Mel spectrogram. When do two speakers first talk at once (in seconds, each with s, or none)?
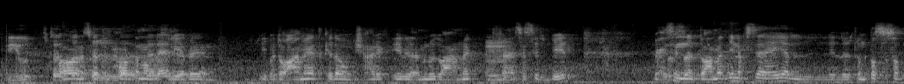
0.6 s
